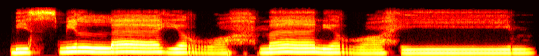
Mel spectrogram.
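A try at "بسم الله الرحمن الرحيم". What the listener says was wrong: Masih banyak, masih ini ya getarannya ya.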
